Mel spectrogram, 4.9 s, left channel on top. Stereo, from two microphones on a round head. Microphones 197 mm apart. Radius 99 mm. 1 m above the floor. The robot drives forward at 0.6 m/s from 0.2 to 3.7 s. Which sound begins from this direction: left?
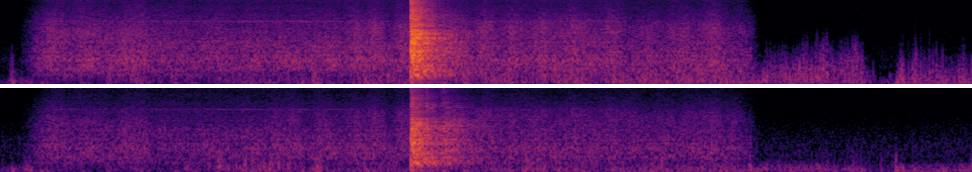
A clap, at 2.0 s.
